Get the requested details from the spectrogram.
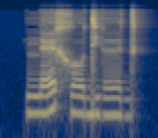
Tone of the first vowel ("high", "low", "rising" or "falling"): rising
